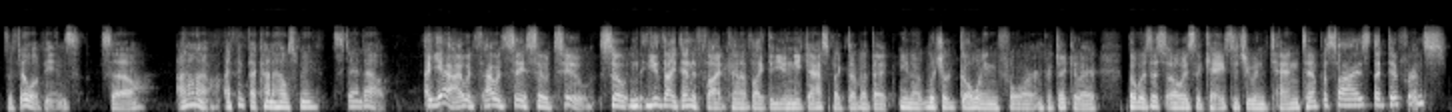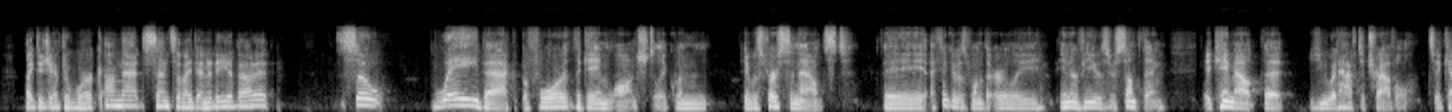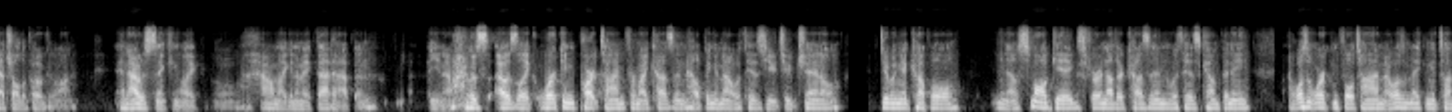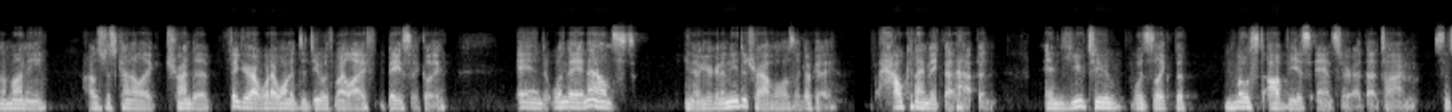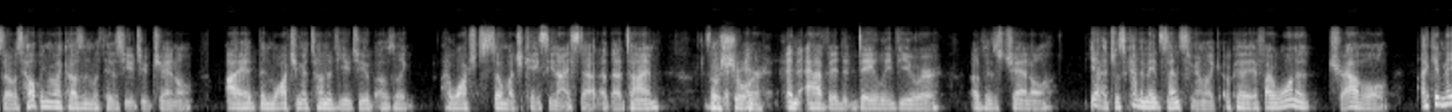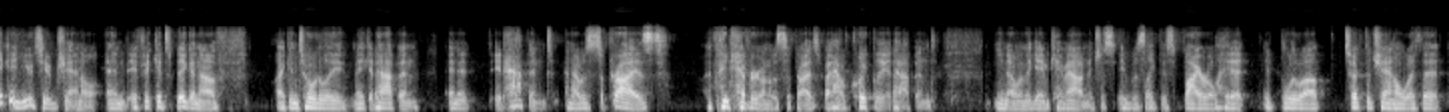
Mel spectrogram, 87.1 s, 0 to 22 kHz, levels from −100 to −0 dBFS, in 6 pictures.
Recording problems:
garbled, watery; badly; nothing above 7.5 kHz

